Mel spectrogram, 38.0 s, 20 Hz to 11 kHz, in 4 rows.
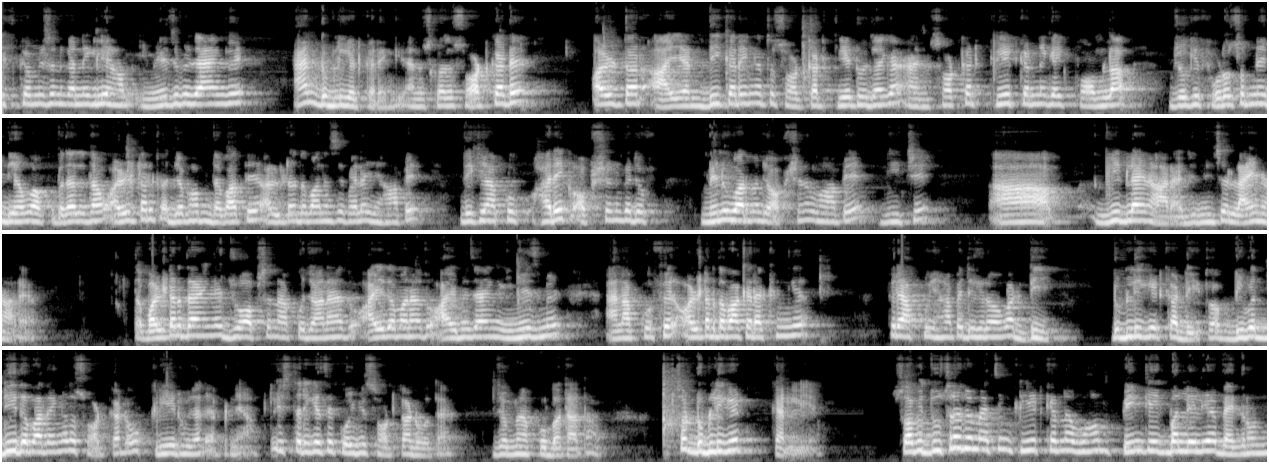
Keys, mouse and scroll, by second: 4.5 Escape, 5.1 alt+i, 5.5 d, 6.6 Return, 23.5 alt+i, 29.1 d, 34.1 Return, 35.1 click, 35.3 space, 35.5 ctrl+click, 36.3-37.9 drag.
